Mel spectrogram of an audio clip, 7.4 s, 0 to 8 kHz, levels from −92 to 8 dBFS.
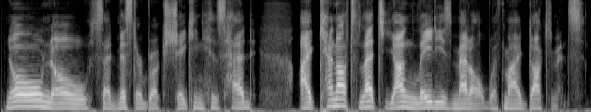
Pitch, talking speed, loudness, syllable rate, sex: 130 Hz, 140 wpm, -20 LUFS, 3.6 syllables/s, male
